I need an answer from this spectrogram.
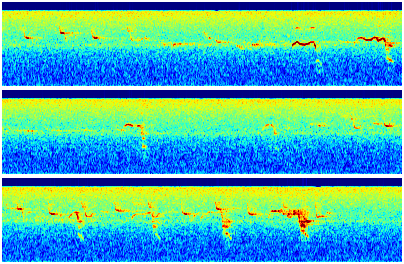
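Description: Small birds chirping and calling in short thin notes, some of them quick falling whistles, over a steady hiss.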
